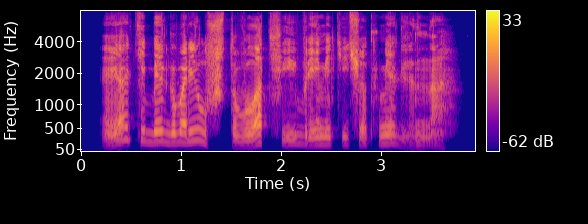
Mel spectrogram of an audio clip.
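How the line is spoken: Muttering. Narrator (Russian): пробормотал Эдгар

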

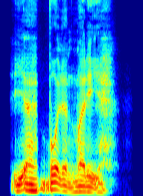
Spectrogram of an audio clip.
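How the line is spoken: Weak voice. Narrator (Russian): сказал он слабым голосом

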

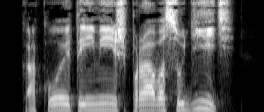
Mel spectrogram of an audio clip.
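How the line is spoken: Young man shouting. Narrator (Russian): выкрикнул юноша

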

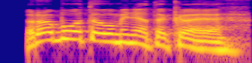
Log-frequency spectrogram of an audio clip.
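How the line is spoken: Sighed. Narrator (Russian): вздохнул Илья

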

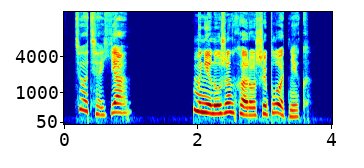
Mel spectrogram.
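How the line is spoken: Angry. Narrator (Russian): сердито заявила она

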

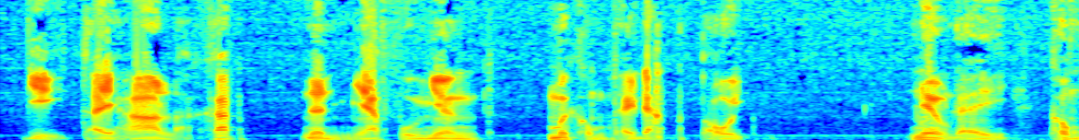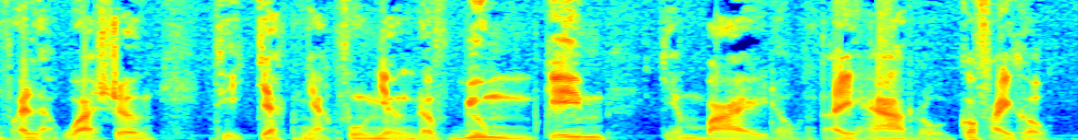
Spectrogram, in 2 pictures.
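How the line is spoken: Cold, thin smile. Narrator (Vietnamese): Lão họ Lỗ cười nhạt nói

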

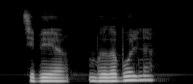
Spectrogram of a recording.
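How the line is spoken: Quiet question. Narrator (Russian): Тихо спросила Яна

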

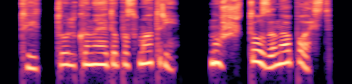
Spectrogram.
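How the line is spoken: Exclaiming. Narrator (Russian): воскликнула Анариэль

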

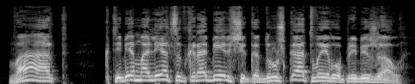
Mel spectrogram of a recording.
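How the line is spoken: Shout from outside. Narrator (Russian): крикнули снаружи

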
